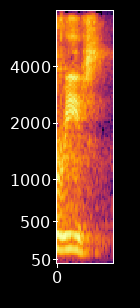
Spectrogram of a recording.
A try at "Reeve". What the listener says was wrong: Reeve. There's no S at the end. Reeve. Sorry. I'm a stickler.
